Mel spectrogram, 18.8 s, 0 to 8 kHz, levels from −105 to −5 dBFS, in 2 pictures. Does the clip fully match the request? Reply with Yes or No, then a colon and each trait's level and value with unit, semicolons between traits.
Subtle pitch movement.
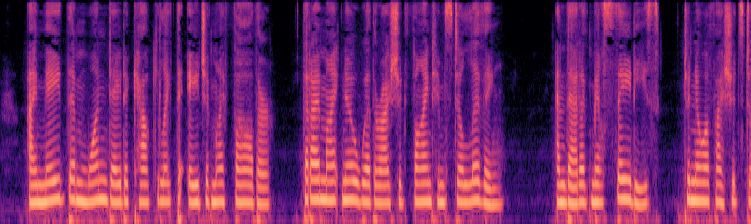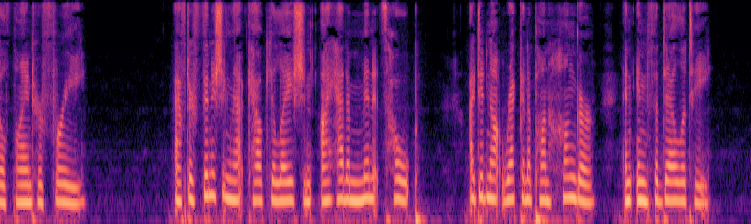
Yes: narrow, 1.9 semitones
